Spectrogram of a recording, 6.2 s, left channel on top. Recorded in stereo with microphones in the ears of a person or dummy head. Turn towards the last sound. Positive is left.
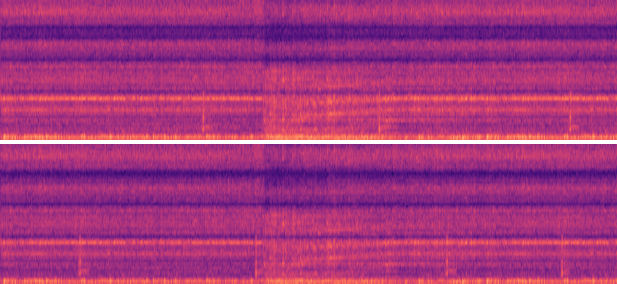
turn(degrees=5)  # may be behind; listen again after turning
